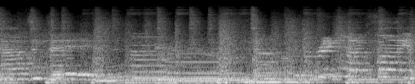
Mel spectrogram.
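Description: Live rock band playing an instrumental jam: drum kit, bass guitar, electric guitar and congas, with a pitched lead line that bends and changes note over the groove.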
